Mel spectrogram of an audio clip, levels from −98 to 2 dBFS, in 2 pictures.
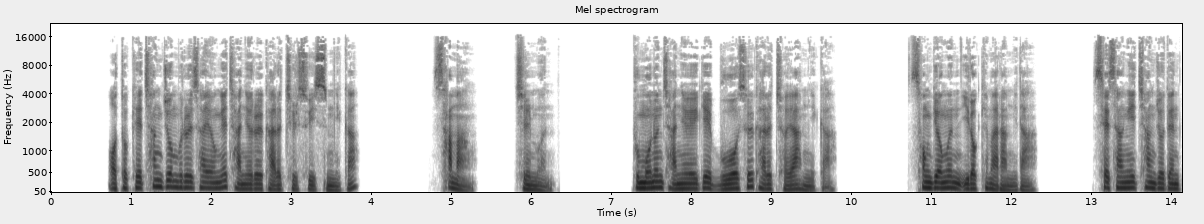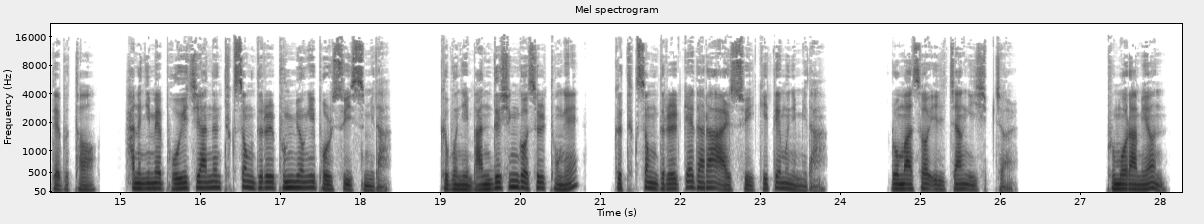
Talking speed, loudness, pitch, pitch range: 250 characters per minute, -19 LUFS, 110 Hz, 95-130 Hz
